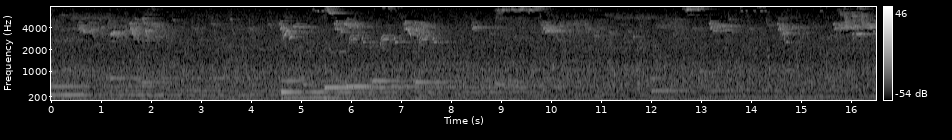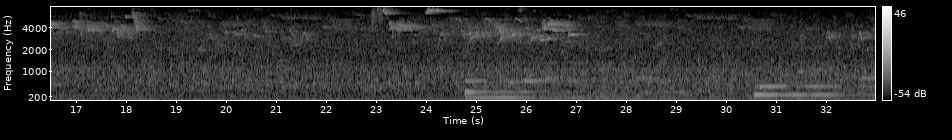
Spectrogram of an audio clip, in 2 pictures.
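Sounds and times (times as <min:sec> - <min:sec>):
birds chirping: 0:00.0 - 0:11.1, 0:24.7 - 0:32.9
steady hiss: 0:00.0 - 0:32.9
faint low held tones: 0:24.8 - 0:32.9.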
